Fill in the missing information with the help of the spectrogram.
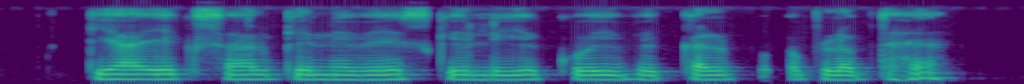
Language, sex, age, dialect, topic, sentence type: Hindi, male, 18-24, Awadhi Bundeli, banking, question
